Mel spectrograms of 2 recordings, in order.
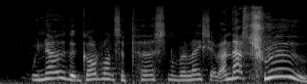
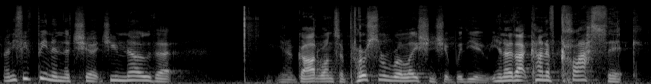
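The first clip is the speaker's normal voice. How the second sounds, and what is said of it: Put-on American accent. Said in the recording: “That was my best American accent, by the way. It doesn't get any better than that, folks, I'm afraid.”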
